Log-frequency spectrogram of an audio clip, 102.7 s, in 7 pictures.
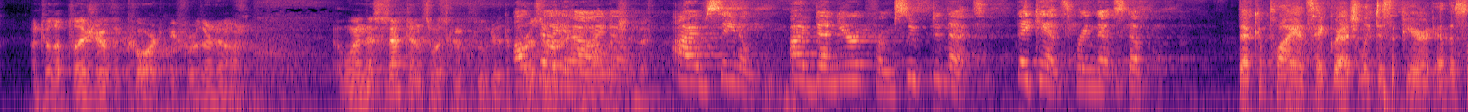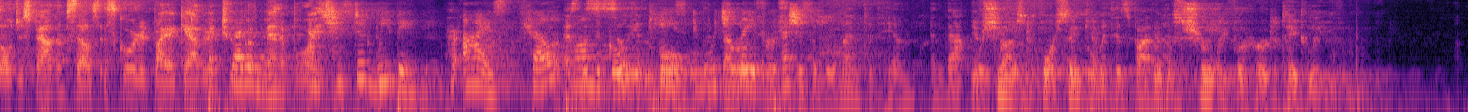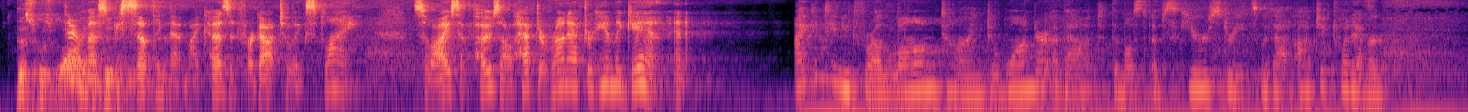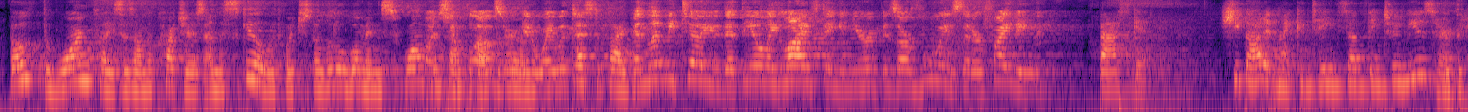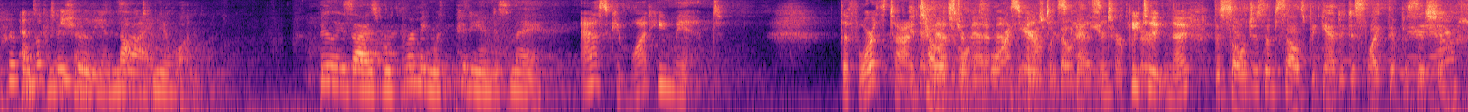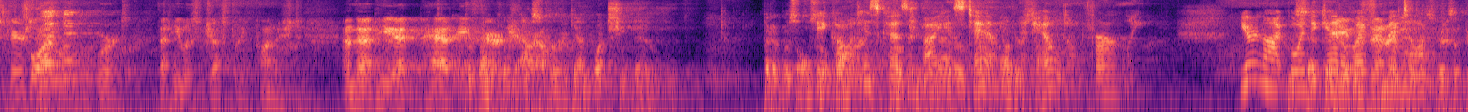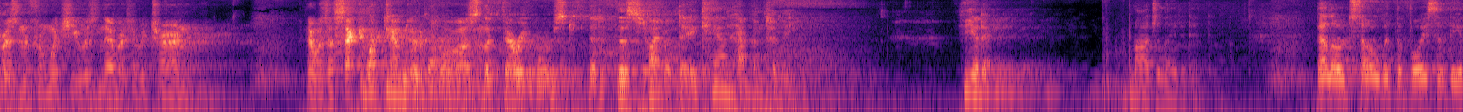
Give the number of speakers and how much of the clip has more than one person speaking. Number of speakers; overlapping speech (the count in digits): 9, about 23%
